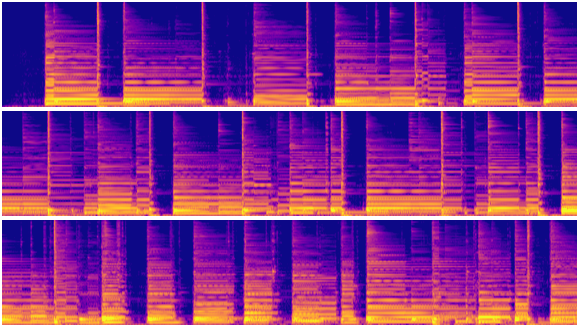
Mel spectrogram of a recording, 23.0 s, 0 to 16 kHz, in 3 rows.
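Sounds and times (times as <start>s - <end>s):
2021 Lowden S03 acoustic guitar of Indian rosewood: 0.1s - 22.9s.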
